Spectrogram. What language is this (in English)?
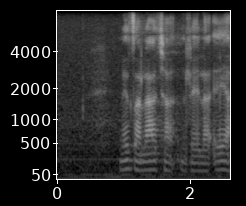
Xhosa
